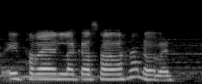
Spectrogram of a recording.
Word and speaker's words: Hanover: Y sí, luego, bueno, pues vamos a tener a Dinastías, de nuevo a la casa Hanover, Hanover, depende de cómo pronunciéis. – Hanover, con... como el pub irlandés.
